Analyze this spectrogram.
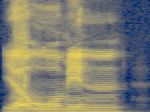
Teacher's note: lafal yau ada fathah bertemu sukun, ini bacaan lin lembut dalam pelafalannya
